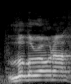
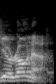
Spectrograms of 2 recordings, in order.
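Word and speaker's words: Llorona: think annabelle i would say annabelle devwa said lerona this is how i said it it's pronounced yorona i knew i was going to mess it up and i'll say it again i was i said lila rona and i knew it was wrong but i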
